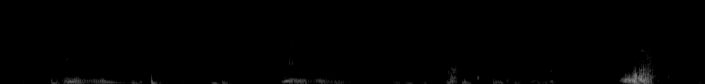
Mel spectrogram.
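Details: Quiet, irregular stomach gurgles and low rumbles with a louder gurgle near the end, ordinary bowel sounds; the person calls the noises weird.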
